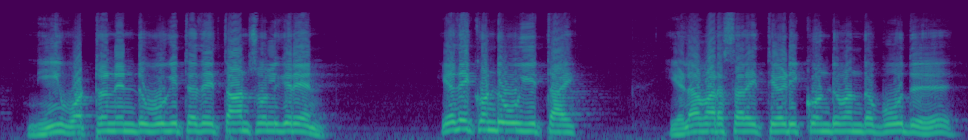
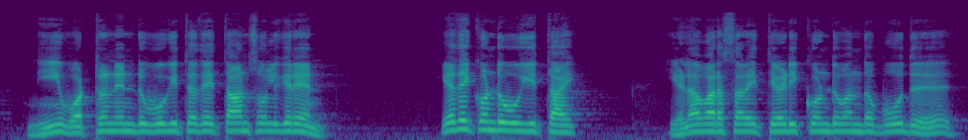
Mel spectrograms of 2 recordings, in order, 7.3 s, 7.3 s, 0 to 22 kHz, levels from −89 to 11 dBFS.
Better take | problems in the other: second | distortion; heavy; 7 dB below the speech

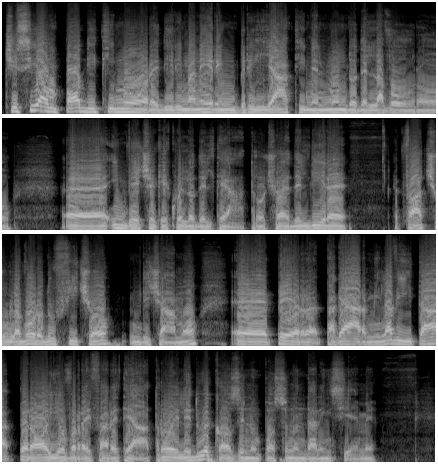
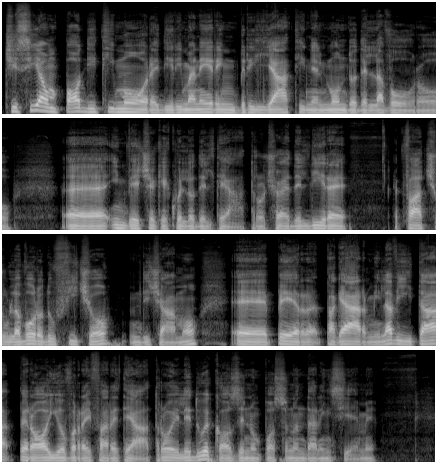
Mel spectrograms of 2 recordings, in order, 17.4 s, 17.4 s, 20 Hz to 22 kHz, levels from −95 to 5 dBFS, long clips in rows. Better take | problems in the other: second | distortion; heavy; 19% of the sound clipped

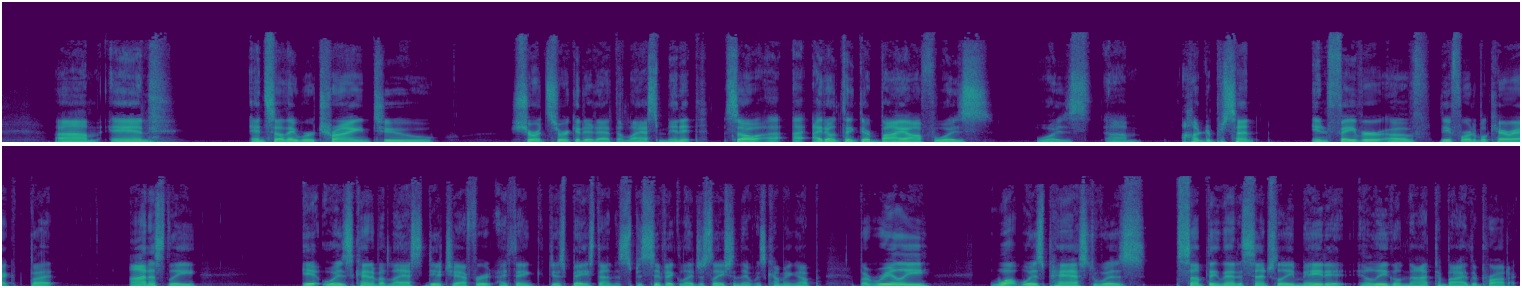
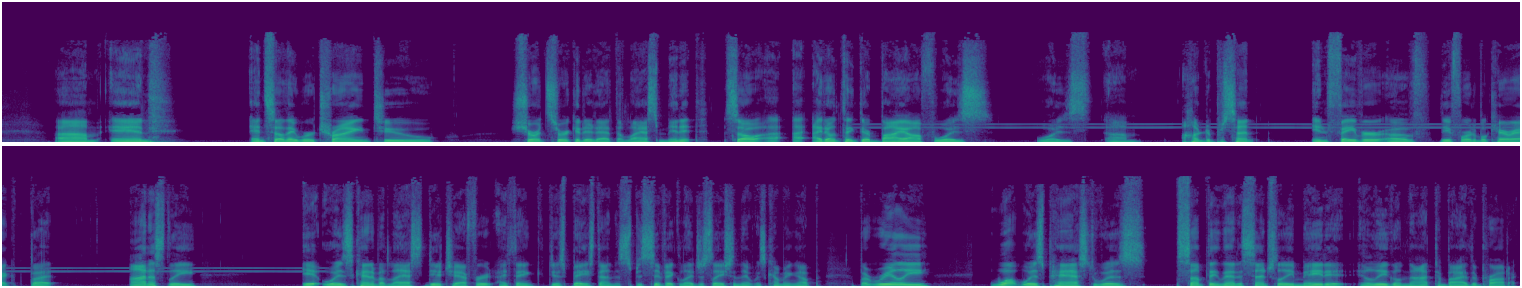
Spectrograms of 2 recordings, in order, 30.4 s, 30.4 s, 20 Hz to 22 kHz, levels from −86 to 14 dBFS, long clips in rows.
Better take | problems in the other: first | high-pitched whine; faint; from 8.5 to 18 s; 2.5 kHz, 30 dB below the speech

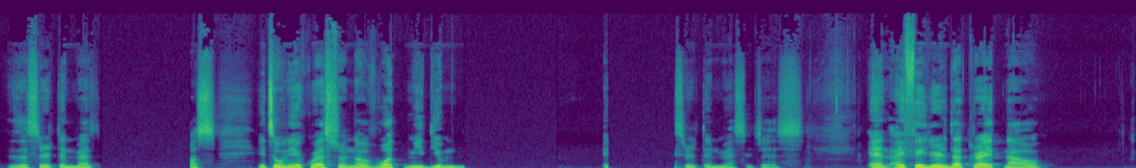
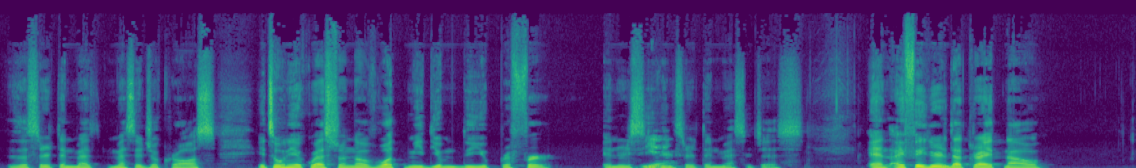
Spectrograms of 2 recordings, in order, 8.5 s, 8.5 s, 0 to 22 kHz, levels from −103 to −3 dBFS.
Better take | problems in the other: second | audio cutting out; at 1 s for 0.5 s, at 3.5 s for 0.5 s and at 4.5 s for 0.5 s

